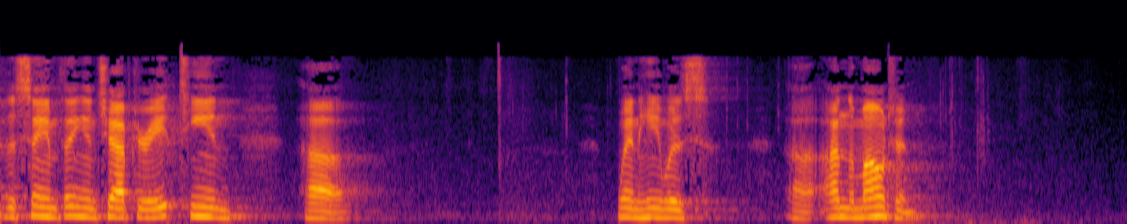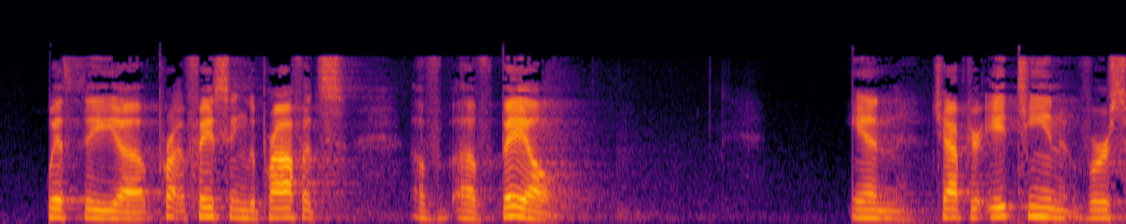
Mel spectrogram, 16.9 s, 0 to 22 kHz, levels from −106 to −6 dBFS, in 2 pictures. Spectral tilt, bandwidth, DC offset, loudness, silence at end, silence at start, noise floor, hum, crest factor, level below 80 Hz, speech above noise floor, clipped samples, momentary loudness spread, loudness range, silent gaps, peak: -3 dB/octave; 8 kHz; under 0.1%; -29 LUFS; 0 s; 0 s; -79 dBFS; none; 24 dB; -68 dBFS; 50 dB; under 0.1%; 15 LU; 7 LU; none; -8 dBFS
